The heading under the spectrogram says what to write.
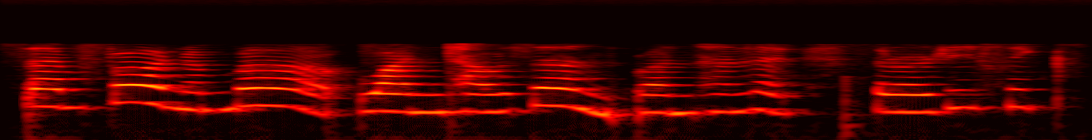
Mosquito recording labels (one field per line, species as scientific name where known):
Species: no mosquito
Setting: cup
